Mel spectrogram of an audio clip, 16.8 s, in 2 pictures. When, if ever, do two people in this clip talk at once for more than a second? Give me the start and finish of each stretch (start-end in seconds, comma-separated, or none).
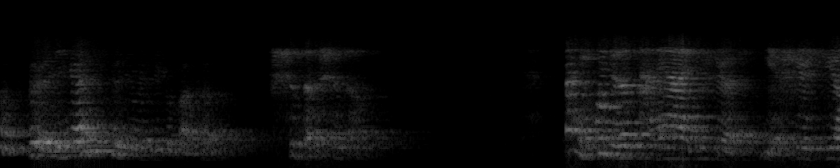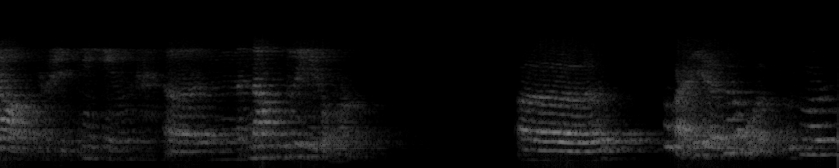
none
